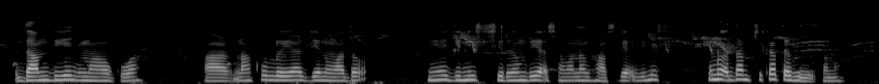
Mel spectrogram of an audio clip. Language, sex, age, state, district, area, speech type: Santali, female, 30-45, West Bengal, Birbhum, rural, spontaneous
